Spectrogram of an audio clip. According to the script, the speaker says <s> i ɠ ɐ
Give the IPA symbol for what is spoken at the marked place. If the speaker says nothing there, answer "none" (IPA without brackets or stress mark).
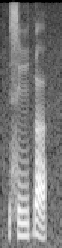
s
